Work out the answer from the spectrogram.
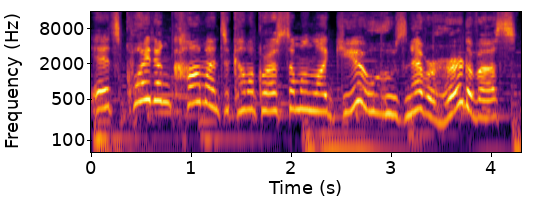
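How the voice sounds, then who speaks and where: A woman's voice: high voice, lively intonation, normal speed. A woman voicing a cheerful, well-traveled little fantasy creature in a video game, chatty and exclamatory. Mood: chatty, knowing. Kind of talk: video game character acting. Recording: music behind the voice.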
